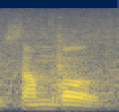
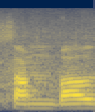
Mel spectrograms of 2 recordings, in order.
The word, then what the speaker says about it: sambal: what we call it what does sambal mean malay word it's not the what they call that that dance that rhymes with sambal what's the dance it's not samba that's the dance and samba is from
